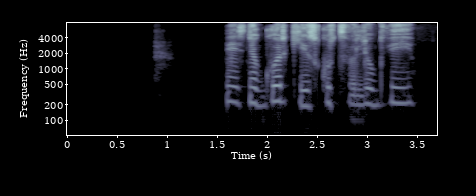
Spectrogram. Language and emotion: Russian, neutral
